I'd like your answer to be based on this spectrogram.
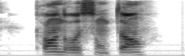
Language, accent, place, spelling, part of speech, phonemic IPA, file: French, France, Lyon, prendre son temps, verb, /pʁɑ̃.dʁə sɔ̃ tɑ̃/, LL-Q150 (fra)-prendre son temps.wav
- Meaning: to take one's time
